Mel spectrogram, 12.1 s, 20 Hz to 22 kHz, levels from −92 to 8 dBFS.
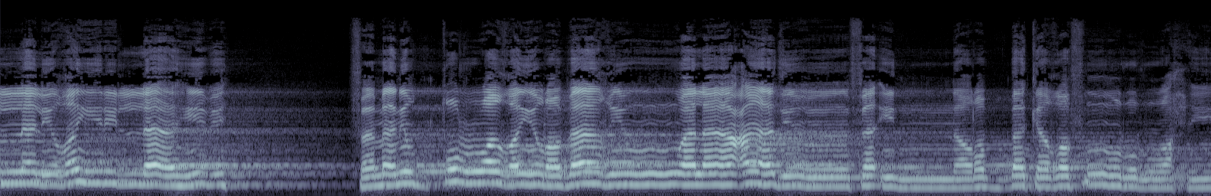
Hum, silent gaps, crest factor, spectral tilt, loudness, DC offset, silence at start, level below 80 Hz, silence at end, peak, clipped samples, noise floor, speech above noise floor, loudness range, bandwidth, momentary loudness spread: none; none; 18 dB; -5 dB/octave; -21 LUFS; under 0.1%; 0 s; -70 dBFS; 0 s; -2 dBFS; under 0.1%; -47 dBFS; 26 dB; 6 LU; 14.5 kHz; 12 LU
